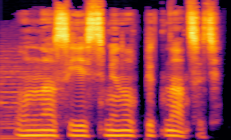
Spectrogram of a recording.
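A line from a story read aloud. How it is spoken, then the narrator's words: Quiet speech. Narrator (Russian): тихо проговорил Эрик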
